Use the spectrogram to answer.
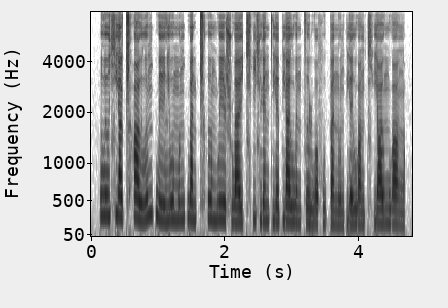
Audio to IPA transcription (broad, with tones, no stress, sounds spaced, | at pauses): l ɤ˧˥ ɕ j ä˧˥ ʈ͡ʂʰ ɑ˨˩ ʊ̯ l ʊ˥ ŋ p w e˨˩ ɪ̯ l j o˥˩ ʊ̯ m ɤ˥ ŋ p w a˥˧ n ʈ͡ʂʰ ɤ˥˧ m w e˥˩ ɪ̯ ʂ w a˧˥ ɪ̯ t͡ɕʰ i˥˧ ɕ ɥ ɛ˥˩ n t̪ j ɛ˧˥ p j ä˥ l w ə˥˧ n t͡s ɤ˥˩ ɻ w ɔ˧˥ f u˧˥ p a˨˩ n l ɤ˦ ŋ p j ɛ˧˥ l w ɑ˨˩ ŋ t͡ɕʰ j ɑ˥ ʊ̯ n̪ w ɑ˥˩ ŋ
